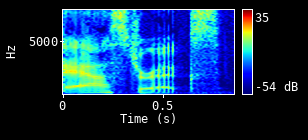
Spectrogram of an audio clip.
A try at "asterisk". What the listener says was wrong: I put the S at the end.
